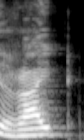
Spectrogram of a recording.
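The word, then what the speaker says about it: right: बोलना ही पड़ेगा बोलते रहिए आर आईजी एसटी राइट टी आईजी एसटी टाइट clear चलिए रूल नंबर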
